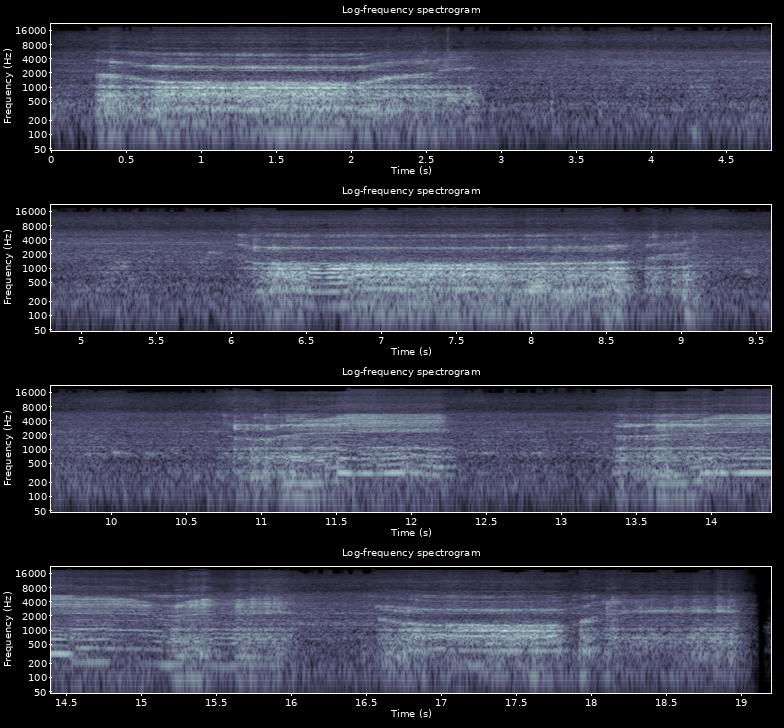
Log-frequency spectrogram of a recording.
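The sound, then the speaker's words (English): Animal snoring in five long, harsh, rasping snores at a steady rhythm, each a few seconds long, with quieter breathing sounds filling the gaps between them. “Let's learn more about the animal kingdom with snore number three.”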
